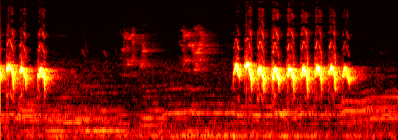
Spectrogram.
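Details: Sooty-headed bulbul, a female calling to a male; three quick bright notes, a pause, then a rapid even string of about nine chirps.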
